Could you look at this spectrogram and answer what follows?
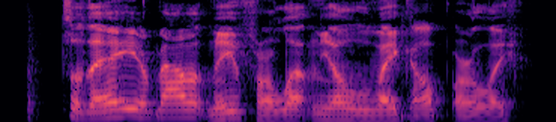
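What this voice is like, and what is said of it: Poorly done put-on Scottish-sounding accent. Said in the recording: “that was Scottish ... I'm bad at accents”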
